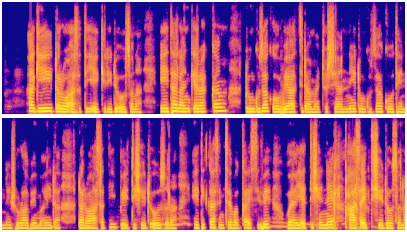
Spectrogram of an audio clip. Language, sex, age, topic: Gamo, female, 18-24, government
